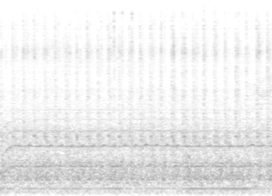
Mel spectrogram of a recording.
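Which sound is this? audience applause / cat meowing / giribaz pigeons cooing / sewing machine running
sewing machine running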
